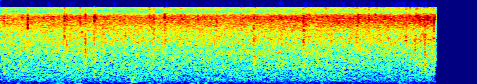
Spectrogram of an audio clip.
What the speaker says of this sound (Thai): เห็นบ่ฝนตกก็ตกตลอดเลย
